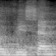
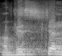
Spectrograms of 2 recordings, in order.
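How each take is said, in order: First: "व्हिसल" as VIS-ul, no t; "व्हिसल" with s straight into l; silent t. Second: "व्हिसल" as VIS-tul, t sounded; "व्हिसल" with a hard t after s; wrong pronunciation. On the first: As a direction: say "व्हिसल" leaving the t out. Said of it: "इसको व्हिसल पढ़ते हैं". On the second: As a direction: voice a t inside "व्हिसल". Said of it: "व्हिसल नहीं पढ़ते हैं". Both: Shown as a demonstration.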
